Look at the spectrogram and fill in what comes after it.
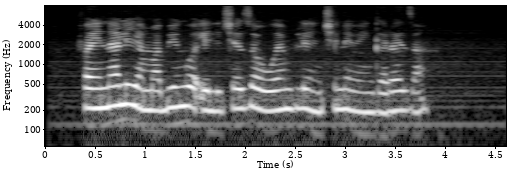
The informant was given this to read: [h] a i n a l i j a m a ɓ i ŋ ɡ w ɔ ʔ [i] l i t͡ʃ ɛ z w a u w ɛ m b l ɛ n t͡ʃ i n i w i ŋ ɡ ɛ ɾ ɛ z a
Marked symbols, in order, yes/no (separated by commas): no, yes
